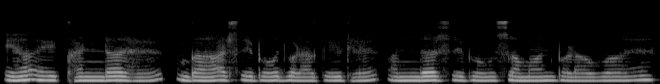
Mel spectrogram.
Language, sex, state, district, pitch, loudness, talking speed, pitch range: Hindi, female, Uttar Pradesh, Etah, 180 Hz, -28 LUFS, 155 wpm, 180-190 Hz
